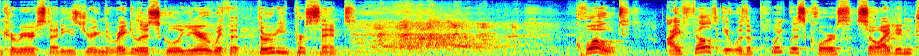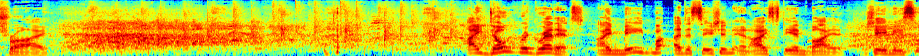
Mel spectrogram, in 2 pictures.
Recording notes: Recorded live at The Rocket Room in St. John's, NL.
